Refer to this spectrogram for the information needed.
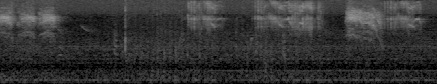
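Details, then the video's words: Chestnut-backed chickadee on Vancouver Island, Canada, among other birds: short, very high thin notes in bursts near the start and again after three and a half seconds, with soft background hiss. "Chestnut Backed Chickadee"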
